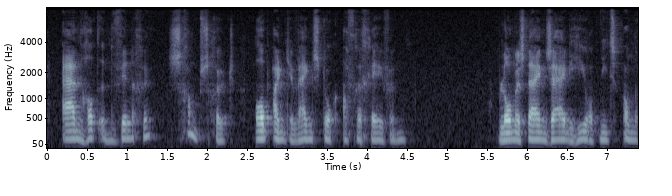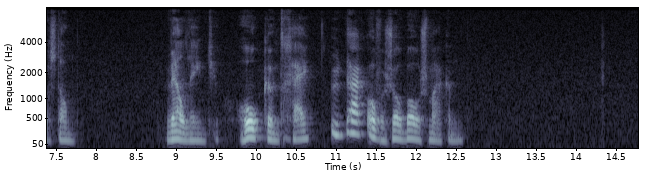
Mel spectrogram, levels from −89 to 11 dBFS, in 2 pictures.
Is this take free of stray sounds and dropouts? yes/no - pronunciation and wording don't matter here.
yes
